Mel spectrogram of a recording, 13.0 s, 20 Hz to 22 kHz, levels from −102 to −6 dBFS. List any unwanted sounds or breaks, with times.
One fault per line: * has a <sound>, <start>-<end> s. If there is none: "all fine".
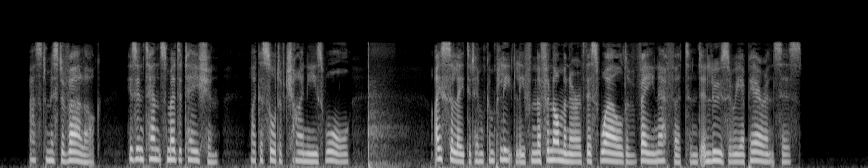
* has a thud, 5.5-6.2 s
